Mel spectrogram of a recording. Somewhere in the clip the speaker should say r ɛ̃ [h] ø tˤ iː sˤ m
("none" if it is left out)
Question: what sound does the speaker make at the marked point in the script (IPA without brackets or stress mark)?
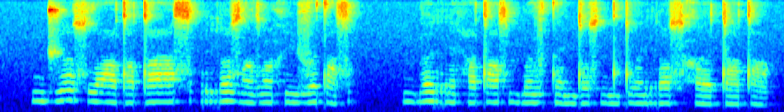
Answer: h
